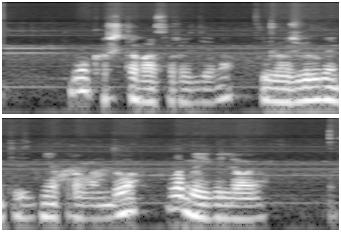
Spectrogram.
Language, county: Lithuanian, Kaunas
